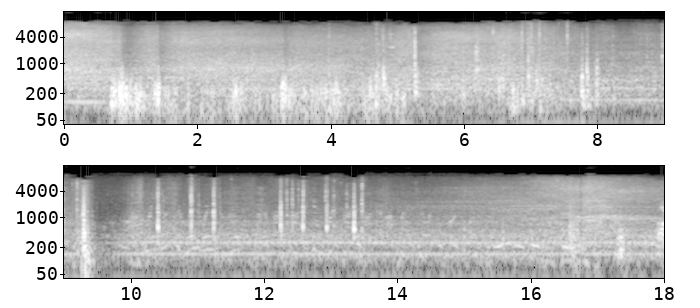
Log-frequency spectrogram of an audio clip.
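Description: Outdoor traffic noise on a wet road with scattered footsteps and knocks. About nine seconds in a car door slams shut, and the outside noise drops away to the steady hum of an idling vehicle heard from inside, with light ticking. A passing car swells up near the end.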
